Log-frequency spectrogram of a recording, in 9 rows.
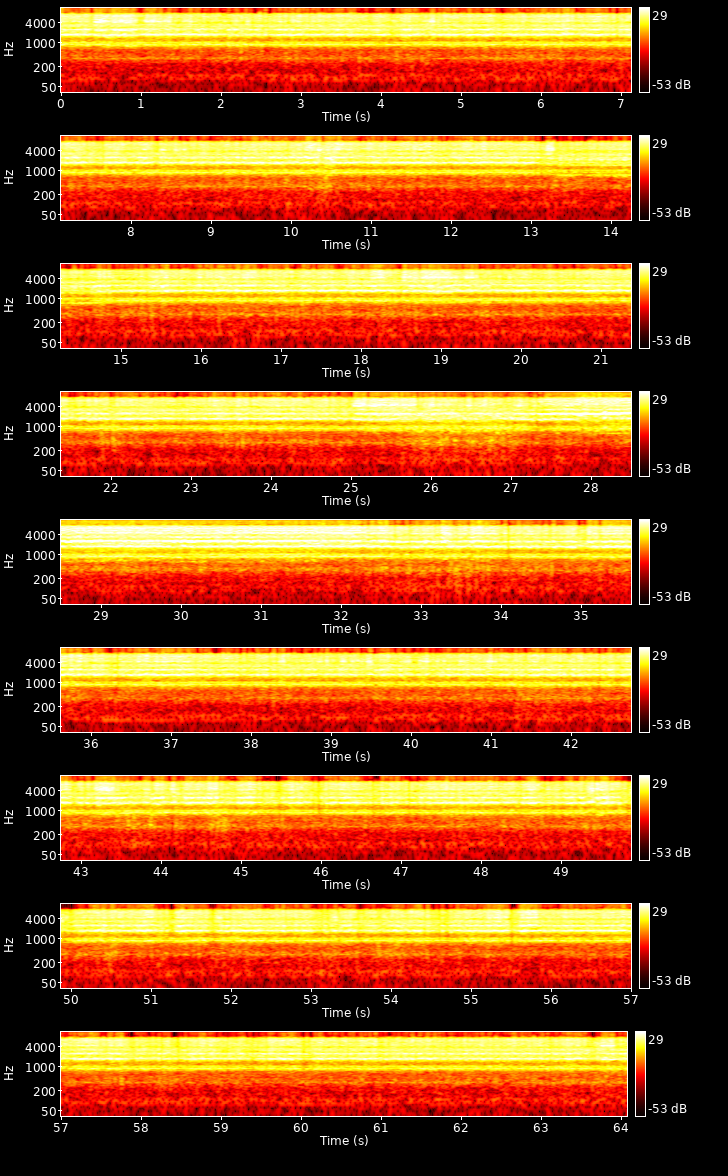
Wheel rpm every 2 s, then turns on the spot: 230, 240, 230, 230, 240, 230, 220, 210, 230, 230, 230, 230, 220, 210, 210, 200, 230, 240, 230, 230, 240, 230, 230, 240, 230, 230, 240, 240, 230, 230, 230, 230.
none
